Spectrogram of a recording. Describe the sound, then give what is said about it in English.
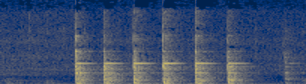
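A spoon stirs minced meat browning in a pan for mince and tatties, making seven quick, evenly spaced scraping strokes, each a bright clink that fades fast, over a faint sizzle. “Now we'll let that mix around a little bit before we add a touch of Worcester sauce. Once the meat is browned a little bit.”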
